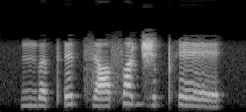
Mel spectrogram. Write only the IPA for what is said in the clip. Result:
ŋətʼɪ t͡sɛsˤɨd͡ʒə pʰe

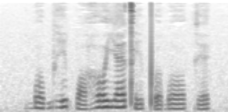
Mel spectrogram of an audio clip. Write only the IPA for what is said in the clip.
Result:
ɓo˧bʱi˦ pɔ˨ ɦoː˦jɛ˦tʼi˨ pʼʊ˨ɓoː˧kɪ˨˦

